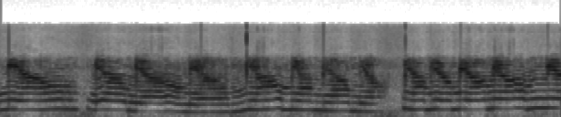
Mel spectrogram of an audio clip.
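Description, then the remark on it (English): A person imitates a cat, drawing out a long, loud, wavering meow with a few brief dips between sustained vocal stretches. “Meow.”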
